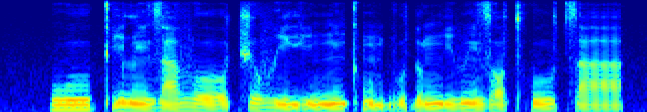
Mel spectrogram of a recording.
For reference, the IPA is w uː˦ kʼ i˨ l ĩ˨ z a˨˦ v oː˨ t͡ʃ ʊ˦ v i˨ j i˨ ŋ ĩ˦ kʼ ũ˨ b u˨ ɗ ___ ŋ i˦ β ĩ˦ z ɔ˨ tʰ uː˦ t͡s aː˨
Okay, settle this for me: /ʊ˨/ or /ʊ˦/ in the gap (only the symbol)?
ʊ˦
